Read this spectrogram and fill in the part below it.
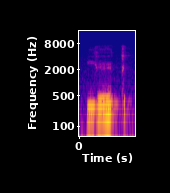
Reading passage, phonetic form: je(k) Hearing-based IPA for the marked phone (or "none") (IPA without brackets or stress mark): k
